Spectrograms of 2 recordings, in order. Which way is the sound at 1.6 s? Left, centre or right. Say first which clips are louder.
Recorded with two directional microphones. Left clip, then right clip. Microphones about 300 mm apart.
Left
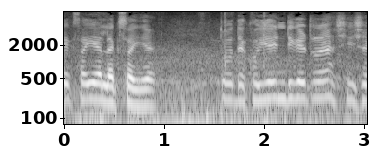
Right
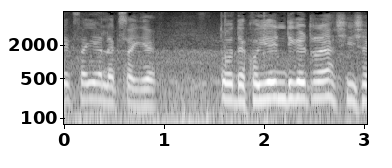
Right 9 dB; centre.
